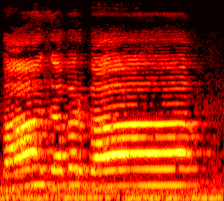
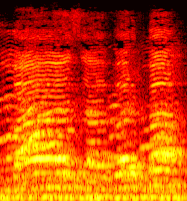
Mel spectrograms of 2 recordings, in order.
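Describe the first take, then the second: First: The final vowel is stretched out long. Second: The final vowel is short and smooth. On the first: The speaker calls it wrong. "इसको क्या कहते हैं? खींचना।" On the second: The speaker calls it right. "मारूफ किस तरह पढ़ेंगे?"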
